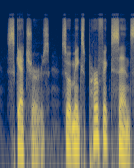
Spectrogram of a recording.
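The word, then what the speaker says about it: Skechers: The popular shoe brand is pronounced exactly like it sounds, Sketchers. So, it makes perfect sense that people remember the name being spelled with a T. Sketchers like the word sketch just with at the end.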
